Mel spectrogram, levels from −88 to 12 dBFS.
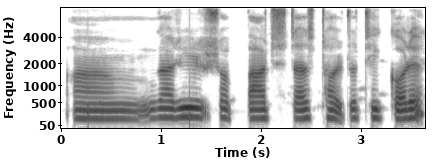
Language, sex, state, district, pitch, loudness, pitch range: Bengali, female, West Bengal, Kolkata, 170 Hz, -18 LUFS, 160-175 Hz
